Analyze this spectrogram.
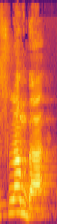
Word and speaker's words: slumber: For example, if you have a word like slumber, the B sound in slumber will be pronounced.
